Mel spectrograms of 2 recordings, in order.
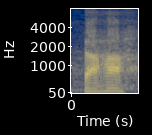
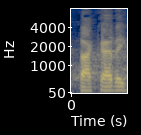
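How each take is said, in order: First: The middle consonant is an h sound. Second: The middle consonant is a k sound.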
